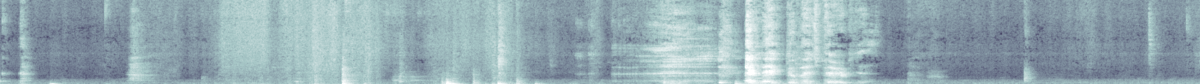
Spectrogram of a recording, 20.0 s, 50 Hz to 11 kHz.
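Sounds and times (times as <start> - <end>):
person burping: 0.0 - 0.7, 10.2 - 14.6.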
